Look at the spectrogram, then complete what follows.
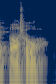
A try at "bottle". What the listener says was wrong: It's the difference between you is kind of dips with the O. Yours stays flat.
